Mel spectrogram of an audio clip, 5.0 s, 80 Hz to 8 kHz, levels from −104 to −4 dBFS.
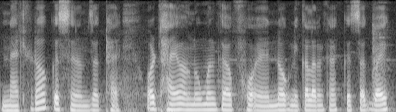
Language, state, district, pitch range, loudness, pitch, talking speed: Kokborok, Tripura, West Tripura, 130-145 Hz, -17 LUFS, 135 Hz, 195 wpm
